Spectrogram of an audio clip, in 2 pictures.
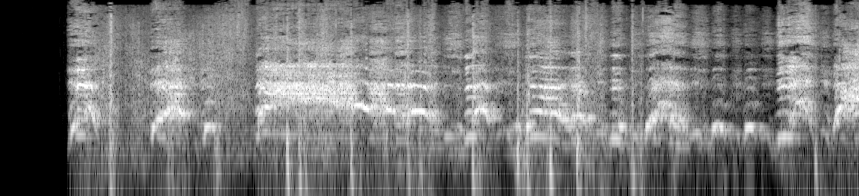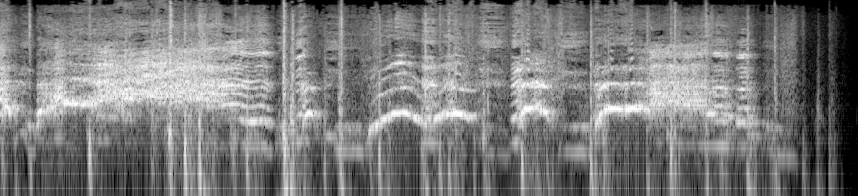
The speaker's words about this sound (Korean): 그와 동시에 남작이 끔찍한 비명을 질렀다.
